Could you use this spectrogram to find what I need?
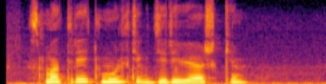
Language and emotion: Russian, neutral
